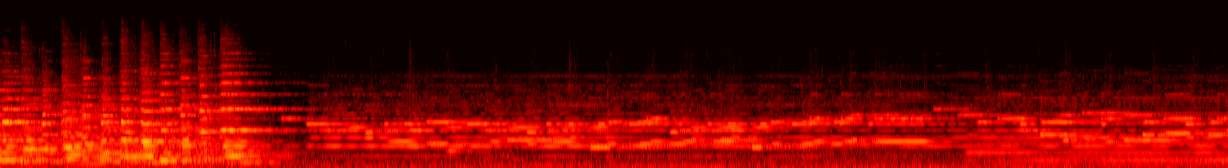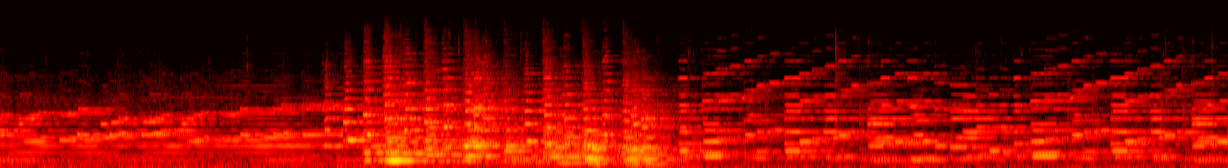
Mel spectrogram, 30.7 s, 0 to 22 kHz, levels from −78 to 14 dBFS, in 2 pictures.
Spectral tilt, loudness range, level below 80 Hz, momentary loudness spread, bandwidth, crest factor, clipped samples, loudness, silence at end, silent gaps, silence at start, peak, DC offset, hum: -6 dB/octave; 10 LU; -52 dBFS; 12 LU; 15 kHz; 20 dB; under 0.1%; -30 LUFS; 0 s; none; 0 s; -10 dBFS; under 0.1%; none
